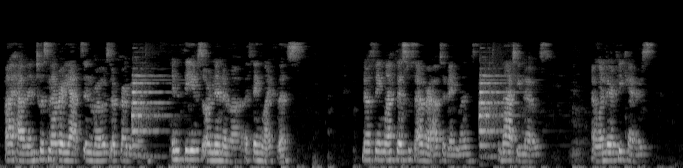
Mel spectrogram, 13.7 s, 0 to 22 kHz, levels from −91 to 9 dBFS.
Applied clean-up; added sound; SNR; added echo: classical method WPE with log-MMSE.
